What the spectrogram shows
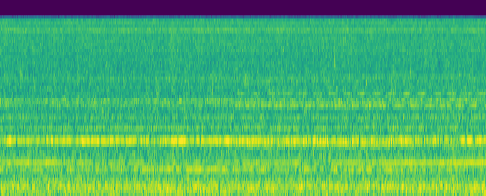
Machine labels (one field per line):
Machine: pump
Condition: normal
